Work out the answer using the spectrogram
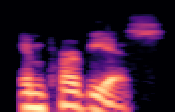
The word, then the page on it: impervious: American English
